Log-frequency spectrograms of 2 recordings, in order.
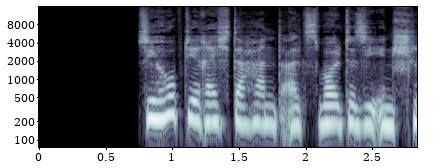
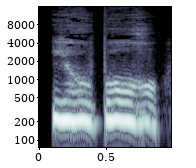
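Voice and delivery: pleading; 2 semitones higher, 3 dB louder than usual. Acted. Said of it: "flehte sie".

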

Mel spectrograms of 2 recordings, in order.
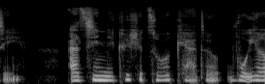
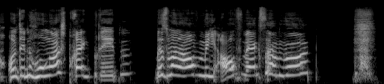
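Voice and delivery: much higher, tearful and strained; sniffling tears; 9 semitones higher, 3 dB louder than usual. Acted. Flori crying to her cousin about giving up, sniffling. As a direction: talk through sniffles. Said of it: "schniefte Flori".

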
